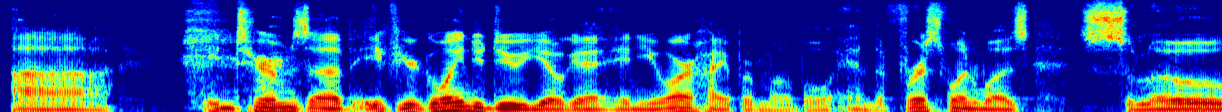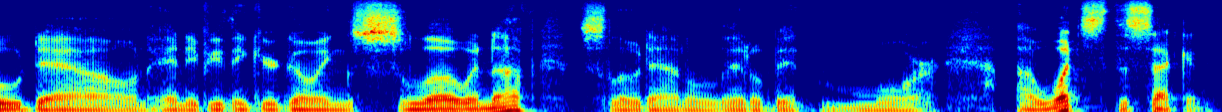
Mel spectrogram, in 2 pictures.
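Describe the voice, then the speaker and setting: A man hosting a podcast interview, talking in a relaxed conversational way with self-deprecating asides. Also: rumbling low, unhurried. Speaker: podcast host.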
